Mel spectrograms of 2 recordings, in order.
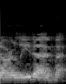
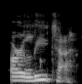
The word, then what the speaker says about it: Arlita: saying the right one it was it is our leader i think you i think you were just slightly mispronouncing it maybe but how would you know how do you say it arlita arlita okay yeah um which i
